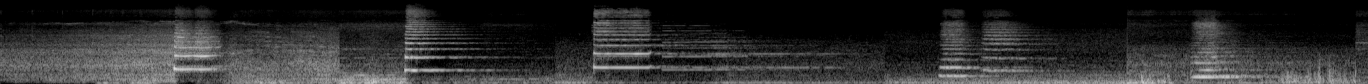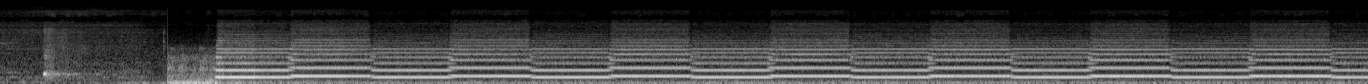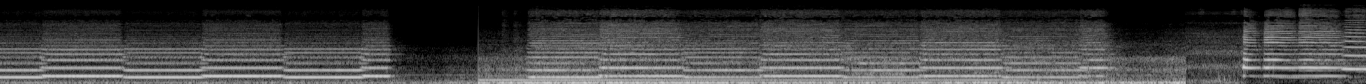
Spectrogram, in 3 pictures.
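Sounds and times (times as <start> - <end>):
low engine rumble: 0.0 - 40.6
two-tone horn: 1.7 - 2.3, 4.0 - 5.2, 5.9 - 8.4, 9.4 - 10.5, 11.9 - 13.0, 15.8 - 31.4, 32.2 - 38.7, 39.8 - 41.0.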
